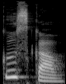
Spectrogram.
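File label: "кыскав", Komi, female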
